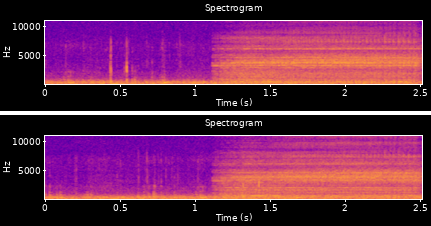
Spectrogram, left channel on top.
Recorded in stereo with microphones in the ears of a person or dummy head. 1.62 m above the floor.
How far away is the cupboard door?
About 1.1 m.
